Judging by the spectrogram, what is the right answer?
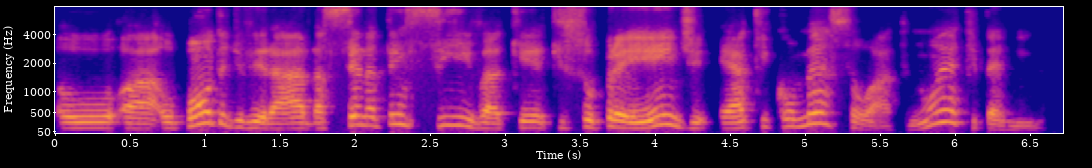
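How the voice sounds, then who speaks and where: A man with a fairly high pitch speaks at a moderate pace with hardly any pauses, very wide pitch swings and big swings in loudness. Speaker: screenwriter and lecturer. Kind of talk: online lecture. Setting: webinar video call. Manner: halting, many repetitions.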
